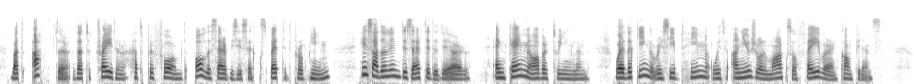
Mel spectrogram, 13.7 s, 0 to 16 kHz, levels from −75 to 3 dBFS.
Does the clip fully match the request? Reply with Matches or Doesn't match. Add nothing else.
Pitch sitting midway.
Matches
